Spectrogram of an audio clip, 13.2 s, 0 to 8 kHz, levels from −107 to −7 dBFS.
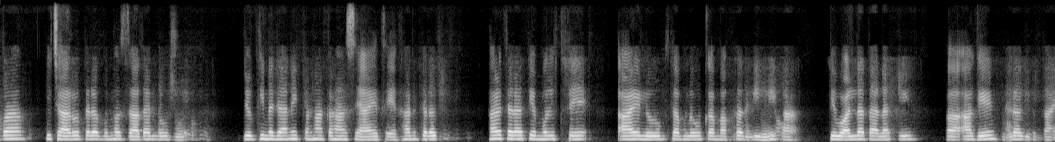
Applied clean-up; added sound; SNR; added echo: neural mask model DeepFilterNet 3.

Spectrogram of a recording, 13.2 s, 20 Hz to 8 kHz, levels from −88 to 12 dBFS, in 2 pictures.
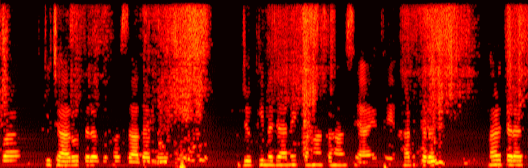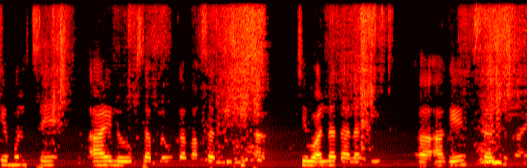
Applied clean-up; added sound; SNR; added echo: classical method spectral subtraction.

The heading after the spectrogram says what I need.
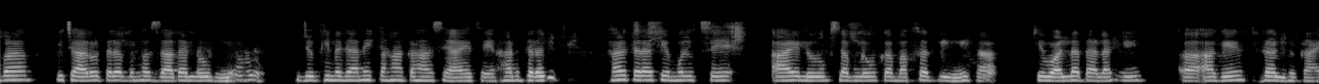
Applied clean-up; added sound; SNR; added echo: neural mask model Resemble Enhance denoiser.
